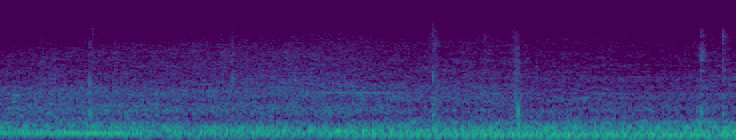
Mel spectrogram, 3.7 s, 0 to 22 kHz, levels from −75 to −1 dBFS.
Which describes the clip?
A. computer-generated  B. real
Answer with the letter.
A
